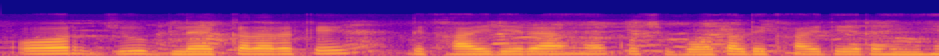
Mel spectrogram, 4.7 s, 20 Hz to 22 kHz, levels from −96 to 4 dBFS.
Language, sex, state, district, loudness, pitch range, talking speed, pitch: Hindi, female, Maharashtra, Dhule, -17 LUFS, 185-200 Hz, 205 wpm, 190 Hz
